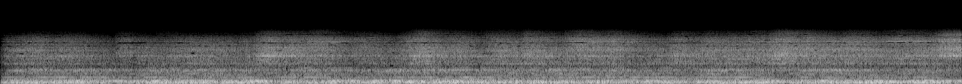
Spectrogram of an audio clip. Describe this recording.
it was voice samples vocoded and re-processed many times in different programs. mainly alot of delay and reverb but some vocoding as well.
effect, distorted, synthesizer, synth, reverb, breathing, distortion, fx, echo, noise, experimental, processed, soundeffect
